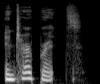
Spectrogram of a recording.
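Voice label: "interprets", US English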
